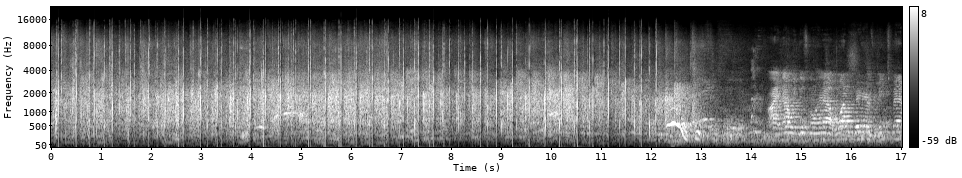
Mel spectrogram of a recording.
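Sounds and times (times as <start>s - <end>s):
crowd applauding: 0.0s - 13.3s.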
